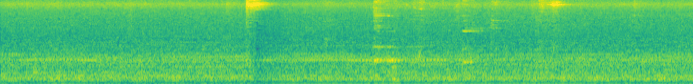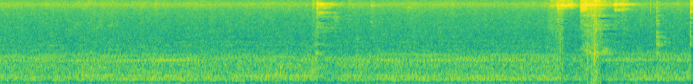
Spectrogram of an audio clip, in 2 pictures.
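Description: Oil and masala sizzling steadily in a metal karahi, with metal tongs clinking against the pan several times as the fried stuffed eggplants are lifted out.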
